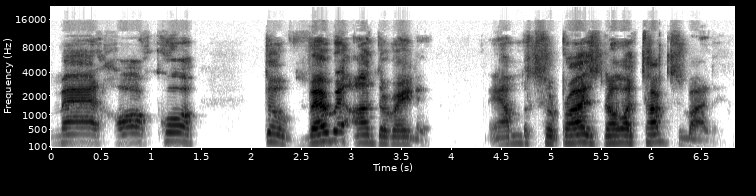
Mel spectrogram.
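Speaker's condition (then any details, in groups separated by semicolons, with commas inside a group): Brain bruising; speech bad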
